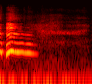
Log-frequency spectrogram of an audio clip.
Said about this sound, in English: Gesundheit. Thank you.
